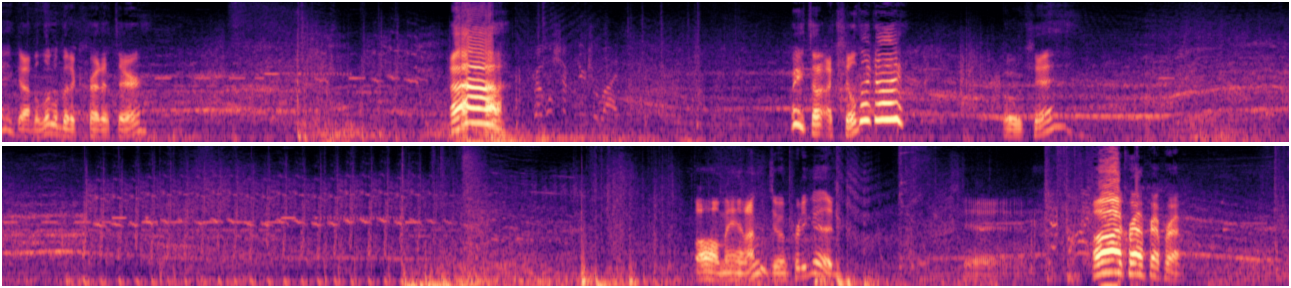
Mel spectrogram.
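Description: Laser cannons fire in rapid bursts of shots.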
